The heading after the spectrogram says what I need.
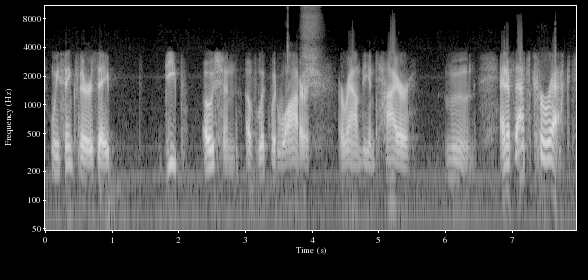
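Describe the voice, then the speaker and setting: A man explaining science as an interview guest, measured and step by step in plain words, over a narrow phone-like line. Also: sits low, creaky, dry recording.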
